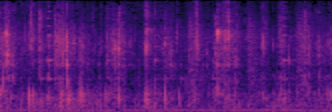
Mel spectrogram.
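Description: Hands toss cleaned, dried potato pieces with avocado oil for latkes, making soft, irregular, fairly faint squelches, shuffles and many small wet clicks.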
